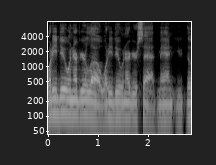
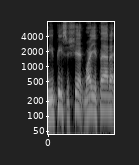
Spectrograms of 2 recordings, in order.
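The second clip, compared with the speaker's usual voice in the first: high, barking drill sergeant voice; 5 semitones higher than usual. Acting out the critical voice in their own head, drill sergeant voice. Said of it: "that drill sergeant voice".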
